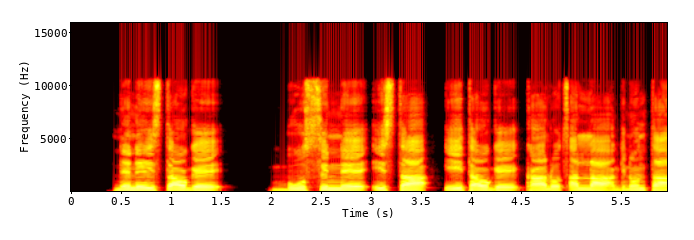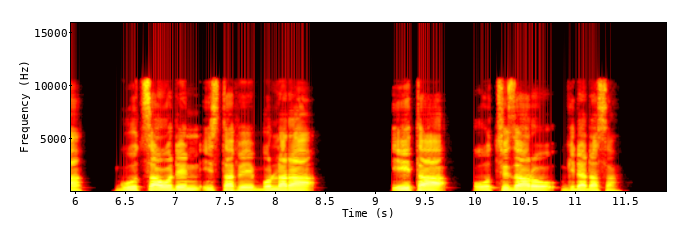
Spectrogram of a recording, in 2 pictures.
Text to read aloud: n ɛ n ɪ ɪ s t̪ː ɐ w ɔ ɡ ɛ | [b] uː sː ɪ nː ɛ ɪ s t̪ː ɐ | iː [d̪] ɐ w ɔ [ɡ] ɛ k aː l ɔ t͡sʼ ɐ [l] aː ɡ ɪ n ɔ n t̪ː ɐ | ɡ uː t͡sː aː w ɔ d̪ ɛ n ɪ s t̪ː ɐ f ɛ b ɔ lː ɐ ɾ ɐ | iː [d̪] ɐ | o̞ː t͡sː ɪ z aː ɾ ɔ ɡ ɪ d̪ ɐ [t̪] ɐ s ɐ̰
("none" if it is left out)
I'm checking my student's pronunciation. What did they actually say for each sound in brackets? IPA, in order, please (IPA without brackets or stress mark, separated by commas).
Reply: b, t̪, ɡ, lː, t̪, d̪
